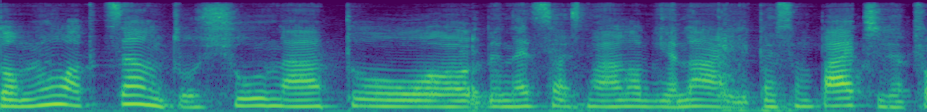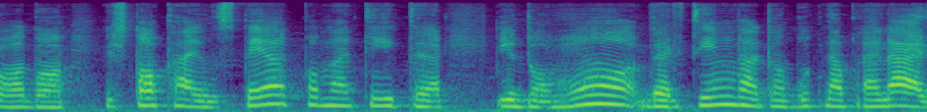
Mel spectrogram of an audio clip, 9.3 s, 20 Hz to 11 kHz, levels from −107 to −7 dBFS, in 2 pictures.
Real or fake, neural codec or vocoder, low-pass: fake; codec, 44.1 kHz, 1.7 kbps, Pupu-Codec; 9.9 kHz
